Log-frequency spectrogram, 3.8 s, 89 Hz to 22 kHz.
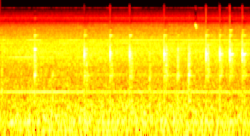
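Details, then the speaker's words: Restored 1895 hose cart, hose reel cranked back after use: crisp, irregular metallic clicks, each catch clean and distinct. Normal ratchet clicking. "and you hear the ratchet, and it comes back, and it's all back in service, ready to go for the next call."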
